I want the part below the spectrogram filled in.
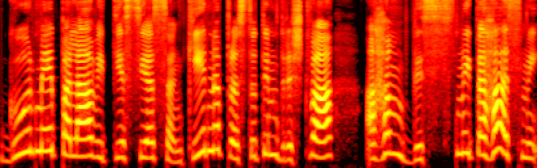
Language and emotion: Sanskrit, happy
